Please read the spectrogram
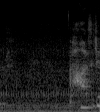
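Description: A pause with only a faint low hum, then a woman's soft, whispery voice resuming about a second and a half in.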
